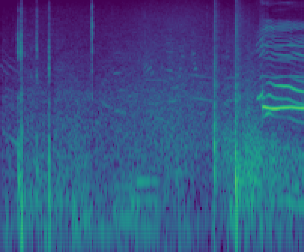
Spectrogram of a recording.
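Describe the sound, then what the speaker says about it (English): Fourth of July fireworks in Cape Charles bursting outdoors at night, several sharp distant bangs and crackles spread over a few seconds, ending in a rising whistling screech, with faint background noise. "Let's see if you guys will light up for one of these fireworks."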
